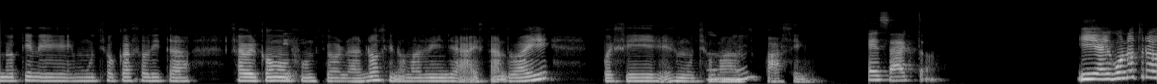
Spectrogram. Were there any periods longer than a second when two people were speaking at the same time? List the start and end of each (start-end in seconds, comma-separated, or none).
none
